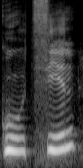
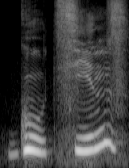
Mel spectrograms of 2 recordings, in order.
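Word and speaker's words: guqin: gtin as you can see it is here gtin gtin pronounce it with me gtin the word refers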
